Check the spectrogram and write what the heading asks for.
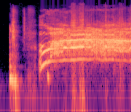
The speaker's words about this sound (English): Ah, and then a bunch of screaming. Just run. Yeah, just a bunch of screaming. Just gotta let shit out.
